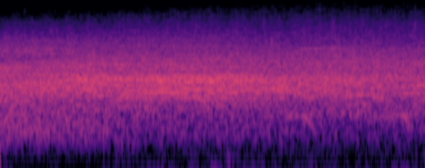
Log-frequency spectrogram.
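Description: Studio audience laughing and applauding, a steady wash of sound that swells a little and then eases off.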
